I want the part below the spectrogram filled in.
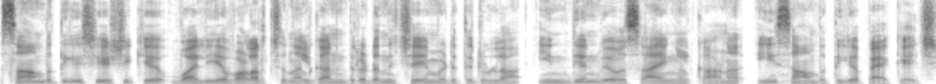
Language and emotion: Malayalam, neutral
